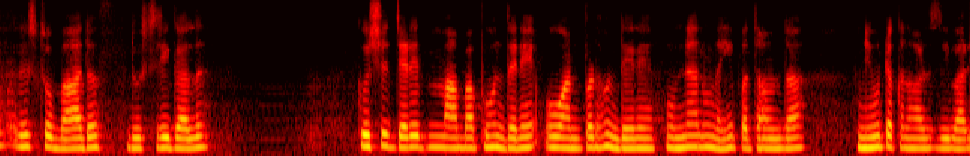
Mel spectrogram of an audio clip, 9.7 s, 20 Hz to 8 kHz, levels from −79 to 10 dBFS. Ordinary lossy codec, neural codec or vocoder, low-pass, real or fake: none; codec, 16 kHz, about 1 kbps, DyCAST, with the encoder's durations; none; fake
